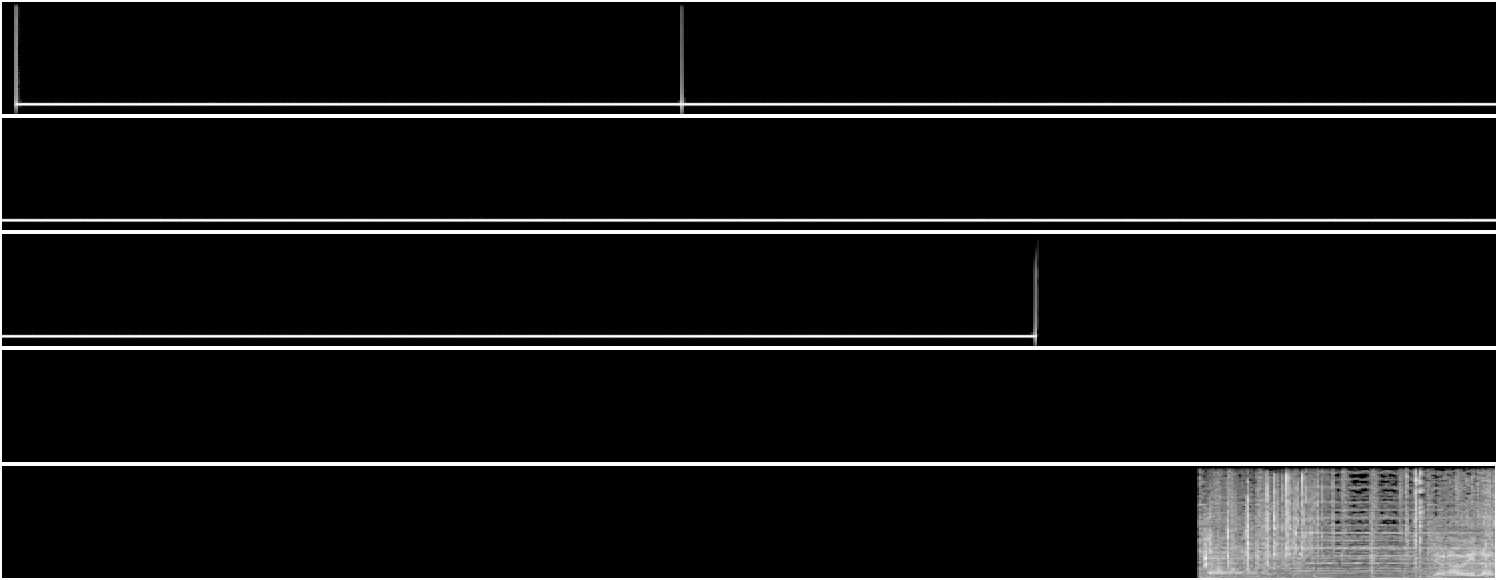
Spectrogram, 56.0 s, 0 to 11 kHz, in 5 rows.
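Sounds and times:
steady reference tone beep: 0.1s - 30.2s.

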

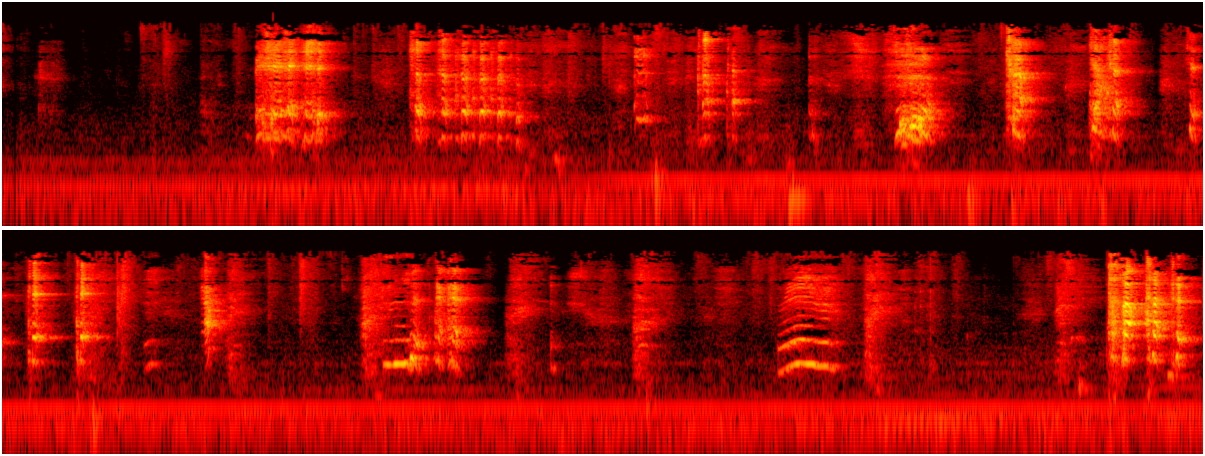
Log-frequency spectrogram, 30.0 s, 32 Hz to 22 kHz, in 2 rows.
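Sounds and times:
toddler laughing: 3.2s - 4.3s, 5.1s - 6.7s.

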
